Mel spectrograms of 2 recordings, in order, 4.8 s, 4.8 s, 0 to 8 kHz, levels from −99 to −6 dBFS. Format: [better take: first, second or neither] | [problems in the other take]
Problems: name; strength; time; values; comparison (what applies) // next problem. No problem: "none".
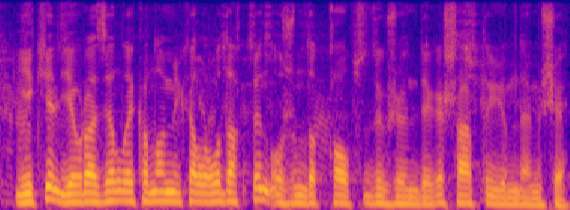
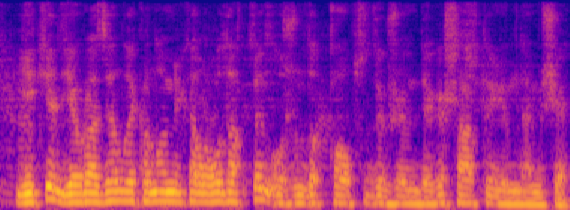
first | room echo; dies away in 0.1 s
